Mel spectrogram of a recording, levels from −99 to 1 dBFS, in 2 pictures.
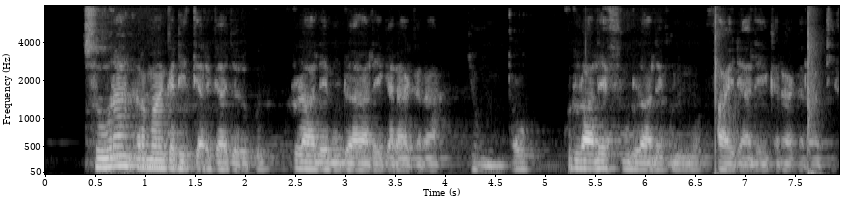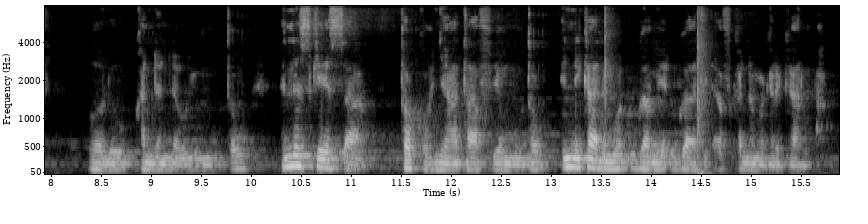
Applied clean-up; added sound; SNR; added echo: neural separator model SepFormer DNS4.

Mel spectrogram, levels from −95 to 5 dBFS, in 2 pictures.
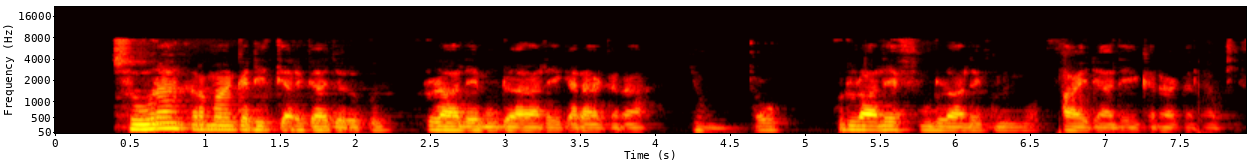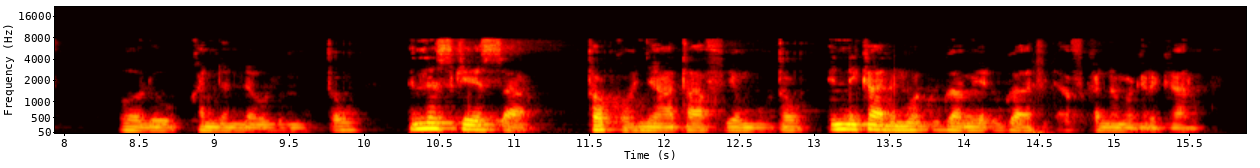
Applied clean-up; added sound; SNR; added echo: neural mask model DeepFilterNet 3.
